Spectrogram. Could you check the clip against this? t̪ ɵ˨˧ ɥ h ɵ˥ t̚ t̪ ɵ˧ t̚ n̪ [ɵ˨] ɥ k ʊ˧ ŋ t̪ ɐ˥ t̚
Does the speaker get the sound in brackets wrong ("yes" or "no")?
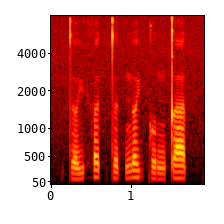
yes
